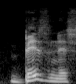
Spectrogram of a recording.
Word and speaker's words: business: I find pretty interesting you know how we spell business it looks like it says busyness right busyness be us I and es now business that I is silent right now if we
